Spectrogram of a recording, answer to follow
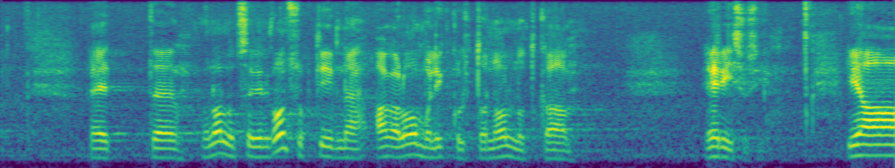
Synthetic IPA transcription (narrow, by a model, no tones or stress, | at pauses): e̞t̪ːo̞no̞lnud̪selːineko̞nst̪ruk̚t̪iːvne̞ɑɡ̥ɑlo̞ːmulikːult̪ːˑo̞nːo̞lnud̪̥kɑ | e̞ɾisusi | jɑ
